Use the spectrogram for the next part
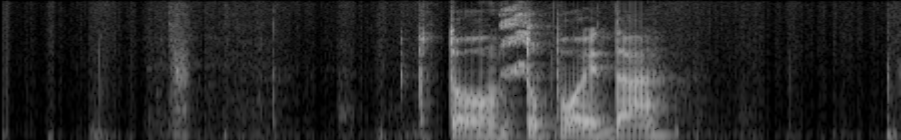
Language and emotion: Russian, neutral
